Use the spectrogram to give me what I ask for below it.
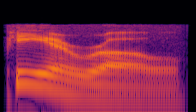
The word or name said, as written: Pierrot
